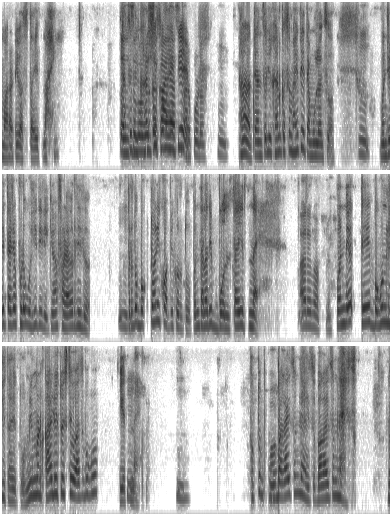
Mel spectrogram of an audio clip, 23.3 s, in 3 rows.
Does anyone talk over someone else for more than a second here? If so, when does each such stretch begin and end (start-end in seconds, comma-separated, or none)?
2.4-3.7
